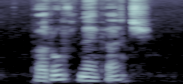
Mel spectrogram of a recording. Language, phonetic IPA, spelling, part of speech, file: Polish, [ˌpɔruvˈnɨvat͡ɕ], porównywać, verb, LL-Q809 (pol)-porównywać.wav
